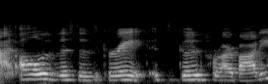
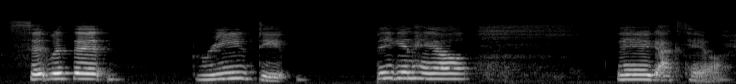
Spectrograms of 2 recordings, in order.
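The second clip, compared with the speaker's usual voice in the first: slow, calm breathing cues; guided breathing; slower than usual. Acted. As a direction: guide them to breathe slowly. Guides breathing after exercise.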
